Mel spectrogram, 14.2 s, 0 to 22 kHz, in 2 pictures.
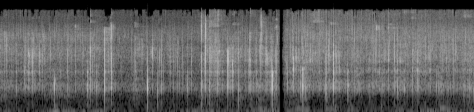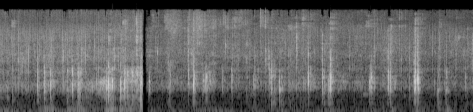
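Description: Soya chunks sizzling as they fry in oil in a small pot on a camping gas stove, with a wooden spatula knocking and scraping against the pot as they are stirred. The sound breaks off abruptly twice, about 4 and 9 seconds in.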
